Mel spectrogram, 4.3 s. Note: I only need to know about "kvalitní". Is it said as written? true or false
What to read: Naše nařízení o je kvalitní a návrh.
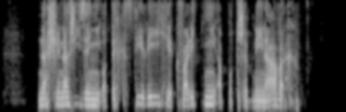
true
